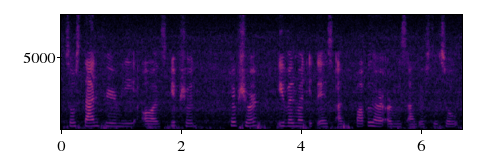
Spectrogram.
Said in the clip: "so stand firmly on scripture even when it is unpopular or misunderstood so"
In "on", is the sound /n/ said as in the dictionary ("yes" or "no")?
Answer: yes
